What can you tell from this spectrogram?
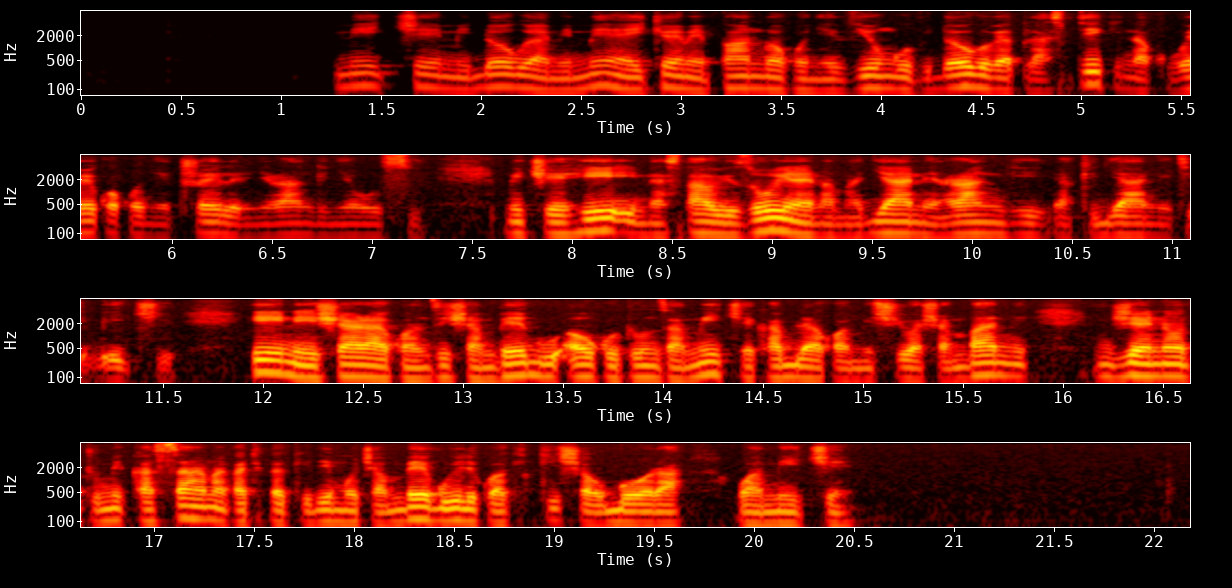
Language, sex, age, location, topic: Swahili, male, 25-35, Dar es Salaam, agriculture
